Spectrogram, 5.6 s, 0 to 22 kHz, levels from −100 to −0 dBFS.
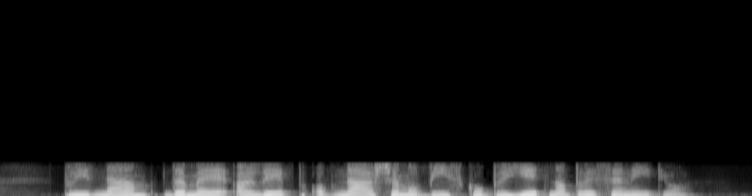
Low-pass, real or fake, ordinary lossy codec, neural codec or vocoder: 3.6 kHz; fake; AAC, 32 kbps; codec, 16 kHz, 0.5 kbps, X-Codec, HuBERT features, trained on LibriSpeech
